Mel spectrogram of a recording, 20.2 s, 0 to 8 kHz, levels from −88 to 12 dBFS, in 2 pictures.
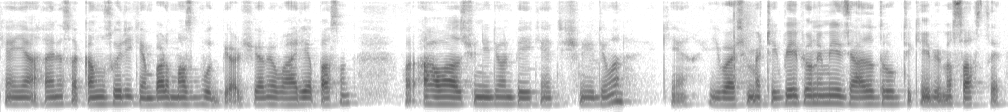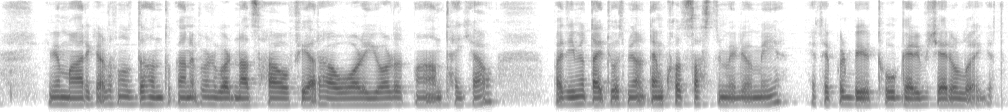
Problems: background sounds at intervals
